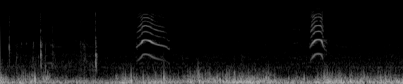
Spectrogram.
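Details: Black-tailed godwit at Marken, June 2020: a nasal, harmonic call that bends upward and then drops, followed by a shorter second call under two seconds later, against constant low rumbling wind.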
